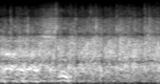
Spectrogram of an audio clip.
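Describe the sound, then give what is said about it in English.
A dense, steady burst of clapping hands, like a small crowd applauding, with a faint voice briefly audible underneath. “You're supposed to clap for that.”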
